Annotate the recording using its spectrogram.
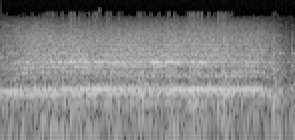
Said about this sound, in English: the old Baldwin steam engine pulling a load of sightseers across the mountain passes and canyons of northern New Mexico and southern Colorado.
